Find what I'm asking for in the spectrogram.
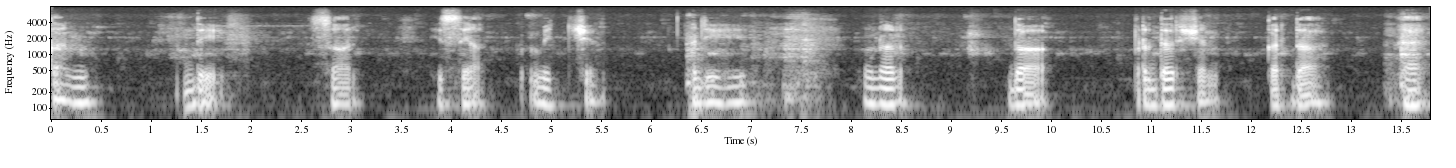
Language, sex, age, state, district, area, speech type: Punjabi, male, 18-30, Punjab, Muktsar, urban, read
